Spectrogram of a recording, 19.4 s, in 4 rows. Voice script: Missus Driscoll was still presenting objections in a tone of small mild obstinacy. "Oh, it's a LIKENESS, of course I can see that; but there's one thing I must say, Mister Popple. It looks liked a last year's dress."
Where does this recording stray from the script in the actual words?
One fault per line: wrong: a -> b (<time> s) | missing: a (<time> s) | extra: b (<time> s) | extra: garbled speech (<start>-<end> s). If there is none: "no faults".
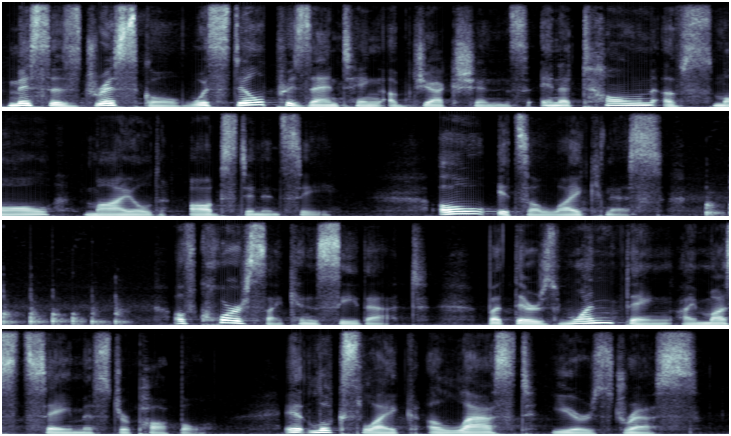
wrong: liked -> like (17.0 s)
